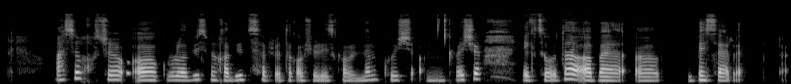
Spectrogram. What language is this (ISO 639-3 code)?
kat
